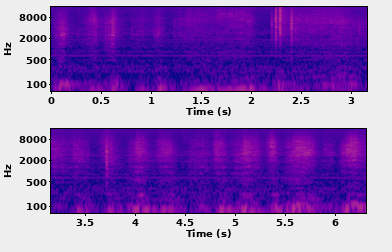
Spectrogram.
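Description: Fingernails and fingertips scratch and rub the textured plastic lid of a closed teal HP laptop lying flat on a wooden table. The result is quiet, continuous low, dull rubbing with soft, brushy scratch strokes swelling and fading throughout, over a faint steady tone.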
